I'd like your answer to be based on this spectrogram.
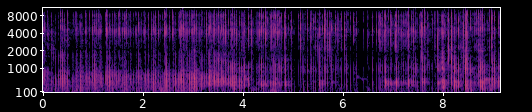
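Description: A textured artificial plastic orange is fast-tapped in a lo-fi recording, producing a dense, continuous stream of short, dry clicking taps that blur into a rattle-like texture. The sound is bright and crisp with almost no low end, and the rapid tapping runs steadily throughout with only brief pauses near the middle.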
